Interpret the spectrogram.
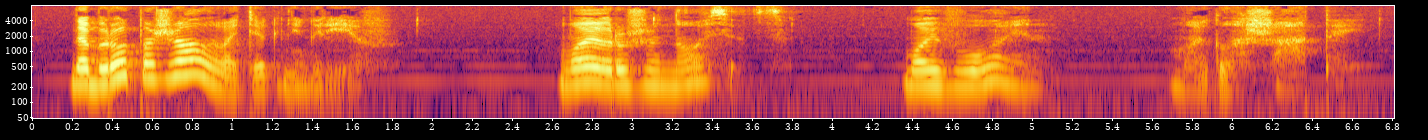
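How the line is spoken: Solemn greeting. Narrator (Russian): Торжественно приветствовала его синяя звезда

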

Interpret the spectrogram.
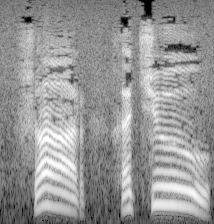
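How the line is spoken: Child shouting. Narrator (Russian): Сын закричал

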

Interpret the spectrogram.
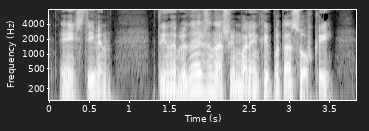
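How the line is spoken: Cheerful question. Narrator (Russian): весело спросил Гарри

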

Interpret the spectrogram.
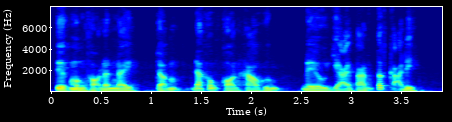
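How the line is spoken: Cold, scornful huff. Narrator (Vietnamese): hoàng đế vung tay lên hừ nói

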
